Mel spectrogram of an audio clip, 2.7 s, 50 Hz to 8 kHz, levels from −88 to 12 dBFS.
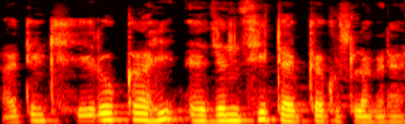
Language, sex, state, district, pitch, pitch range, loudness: Hindi, male, Uttar Pradesh, Deoria, 140 Hz, 125-160 Hz, -20 LUFS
